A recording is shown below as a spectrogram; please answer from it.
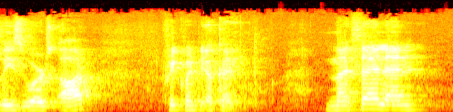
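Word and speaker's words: مثلا: Mathalan. Mathalan. Mathalan means example.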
